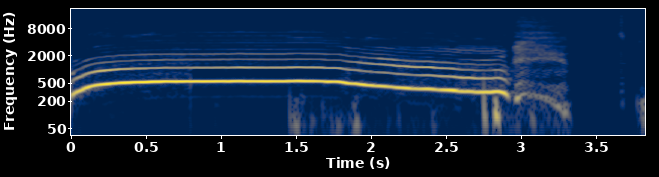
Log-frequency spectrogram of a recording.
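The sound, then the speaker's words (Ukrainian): A single voice imitates a fire siren with a loud, sustained wail that slides up, holds for about three seconds, then drops away and ends in a short breathy burst. “Там е, по двох сторонах е, таку роблять колону два пожежника з гідрантами, і починає звучати сирена.”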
